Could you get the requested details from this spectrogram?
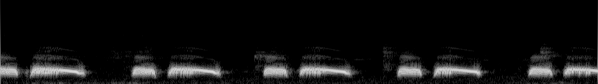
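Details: A spotted dove decoy sings a vigorous, tense 'thúc gù' driving coo, repeating the same low two-part phrase five times at a steady pace: a short husky note, then a longer smooth coo sloping downward.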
